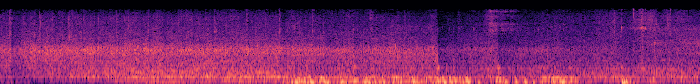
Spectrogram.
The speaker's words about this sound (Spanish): Aplaudiments per les paraules de Salvador Pieninot, rector de la Basílica de Santa Maria del Mar, que acull aquesta Eucaristia.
